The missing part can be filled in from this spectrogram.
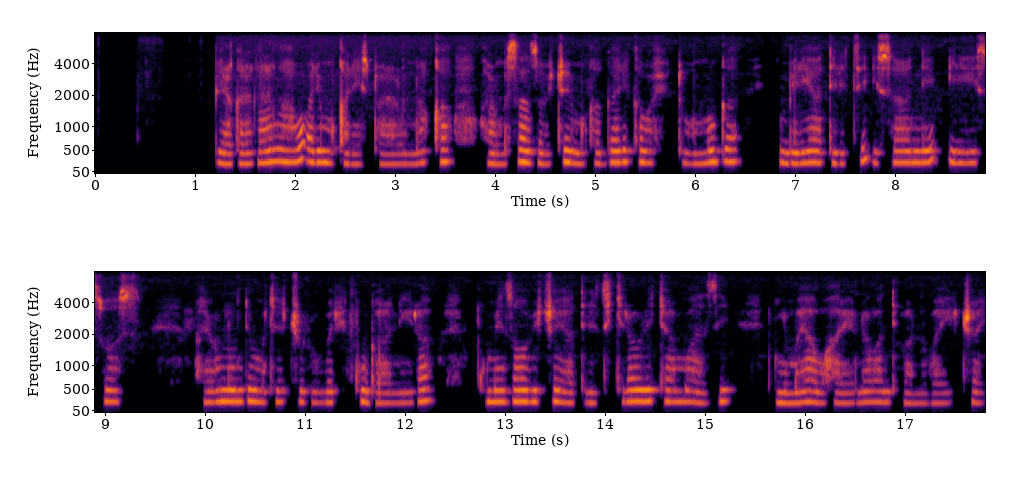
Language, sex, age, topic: Kinyarwanda, female, 18-24, health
